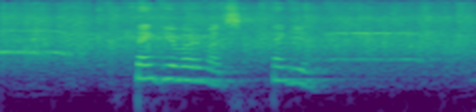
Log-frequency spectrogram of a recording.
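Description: A woman sings into a microphone, her voice sliding down in short phrases.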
